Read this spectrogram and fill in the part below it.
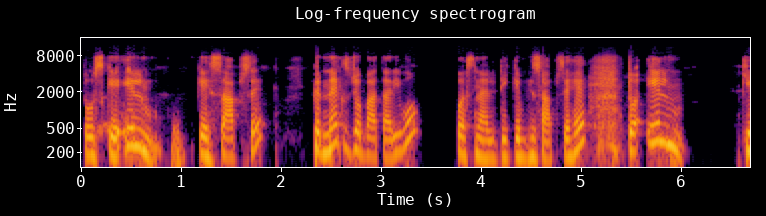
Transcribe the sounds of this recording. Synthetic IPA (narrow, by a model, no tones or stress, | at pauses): t̪oʊskeʔɪlmkeɦɪsaːbse | pʰɪɾnɛːksd͡ʒoːbaːt̪aːɾiʋo | pəɾsənɛːlɪʈikeɦɪsaːbseɦɛt̪oʔɪlm | ki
